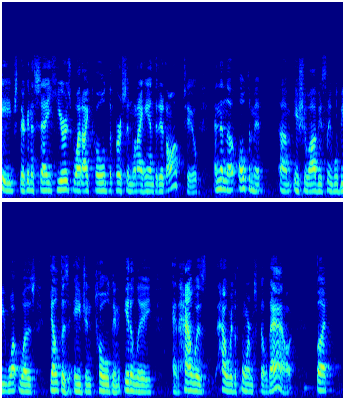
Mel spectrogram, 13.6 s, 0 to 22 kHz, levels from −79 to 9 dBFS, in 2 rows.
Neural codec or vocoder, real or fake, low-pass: none; real; 7.2 kHz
